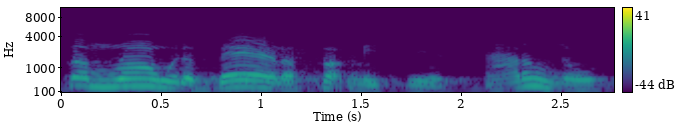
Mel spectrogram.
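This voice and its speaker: An actress playing a chatty, unflappable housekeeper with a folksy, rambling manner in 1940s radio comedy. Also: female voice, fairly low pitch, expressive, fast talker. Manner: rambling, folksy, matter-of-fact. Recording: tinny, narrow 1940s radio recording.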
